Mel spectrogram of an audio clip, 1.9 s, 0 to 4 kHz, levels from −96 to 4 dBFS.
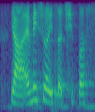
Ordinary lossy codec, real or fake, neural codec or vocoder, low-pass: none; real; none; 3.6 kHz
